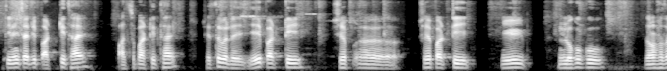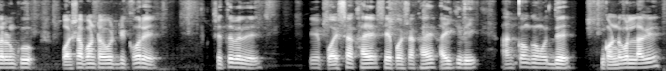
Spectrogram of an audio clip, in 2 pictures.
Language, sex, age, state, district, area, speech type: Odia, male, 45-60, Odisha, Malkangiri, urban, spontaneous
